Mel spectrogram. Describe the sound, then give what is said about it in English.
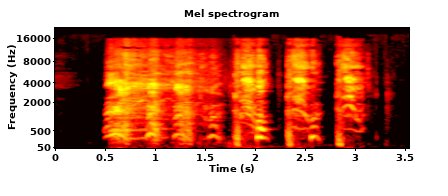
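A fit of harsh coughing after taking a hit from a rig: a long raspy, throaty hack followed by three shorter, forceful coughs in quick succession, then quiet. “It always makes me cough like that too.”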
